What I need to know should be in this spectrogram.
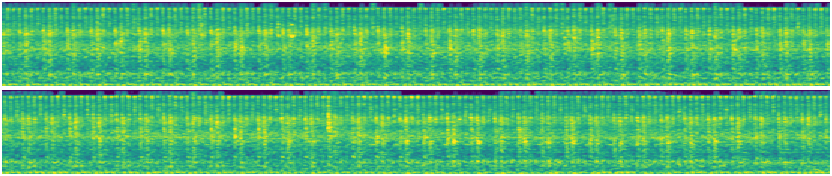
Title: Стук в двигателе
